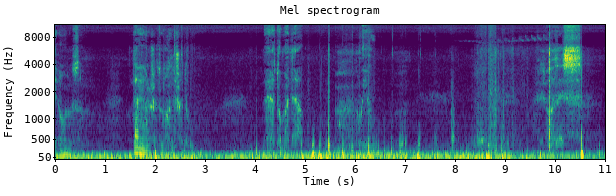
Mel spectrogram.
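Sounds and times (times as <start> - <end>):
low microphone rumble: 0.0 - 11.0
person whispering: 4.1 - 6.5, 9.6 - 10.8.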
